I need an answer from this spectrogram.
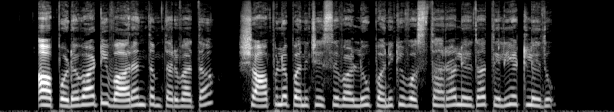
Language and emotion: Telugu, fearful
